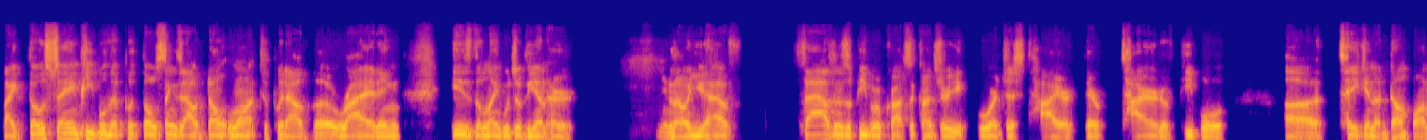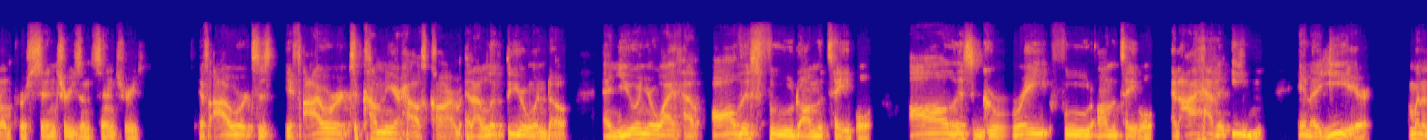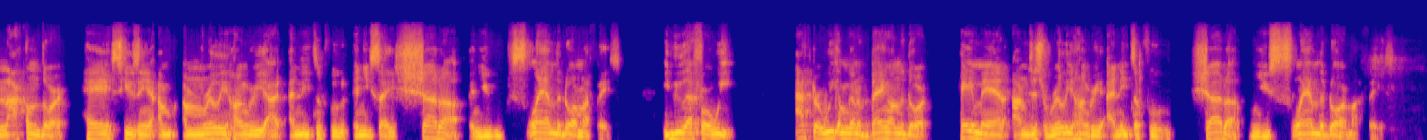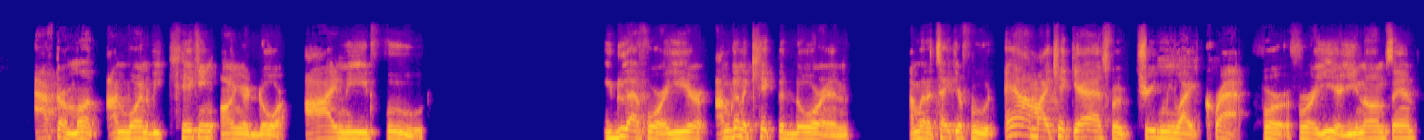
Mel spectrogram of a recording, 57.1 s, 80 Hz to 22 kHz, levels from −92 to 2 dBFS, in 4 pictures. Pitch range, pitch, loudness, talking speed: 95-125 Hz, 105 Hz, -14 LUFS, 225 wpm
